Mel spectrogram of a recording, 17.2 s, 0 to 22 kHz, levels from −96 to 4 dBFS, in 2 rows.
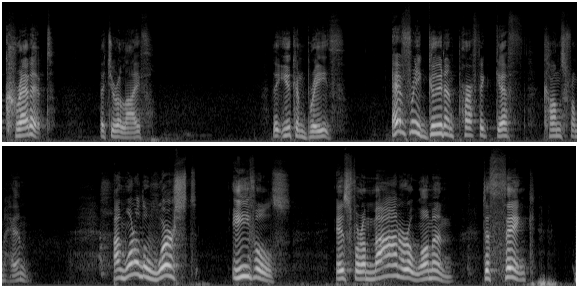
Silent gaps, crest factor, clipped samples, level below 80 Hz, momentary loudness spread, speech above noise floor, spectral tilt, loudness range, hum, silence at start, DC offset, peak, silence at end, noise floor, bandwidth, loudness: none; 20 dB; under 0.1%; -58 dBFS; 18 LU; 48 dB; -5 dB/octave; 11 LU; none; 0.05 s; under 0.1%; -12 dBFS; 0.3 s; -79 dBFS; 15 kHz; -31 LUFS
